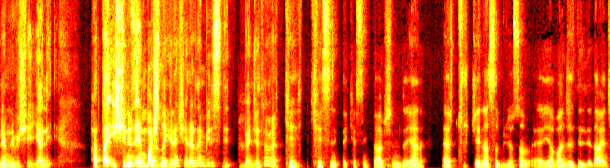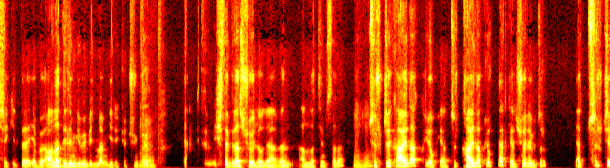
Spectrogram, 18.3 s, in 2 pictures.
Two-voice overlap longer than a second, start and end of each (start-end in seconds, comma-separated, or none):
none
